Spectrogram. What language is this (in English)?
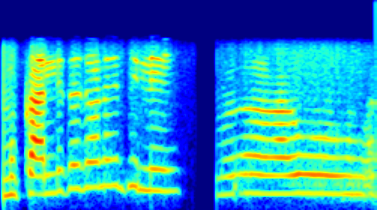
Odia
